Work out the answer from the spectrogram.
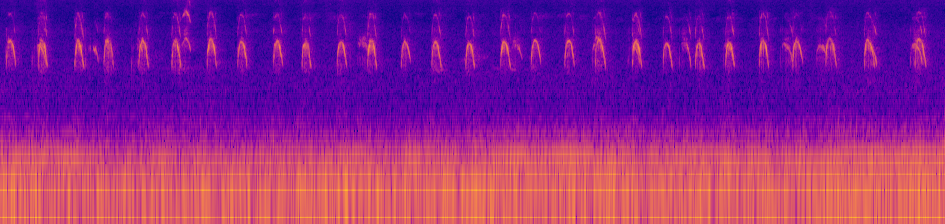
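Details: Baby kingfishers in their nest as a parent steps on a chick, which cries in pain: rapid rasping notes follow one another without pause, sometimes overlapping as if from several chicks, with a low steady hum beneath.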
